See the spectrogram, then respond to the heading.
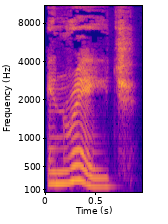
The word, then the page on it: enrage: British English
